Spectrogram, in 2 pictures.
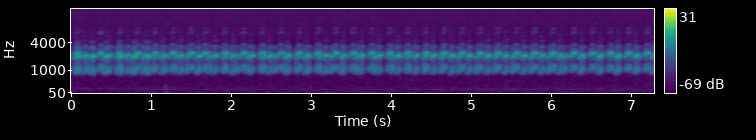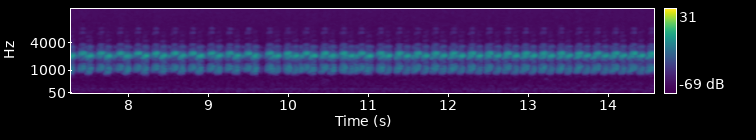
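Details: Night chorus of tree frogs at a forest pond in North-East Italy, mid-April: many overlapping rapid croaks merging into a steady, buzzy rattle that runs without pause, with barely any background noise.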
